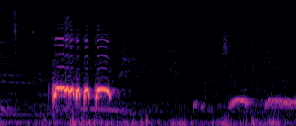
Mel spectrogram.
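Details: A zebra dove in lively song gives one rapid, rolling phrase of pulsed coos ending in a slur, followed by quieter drawn-out coos over light background noise.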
